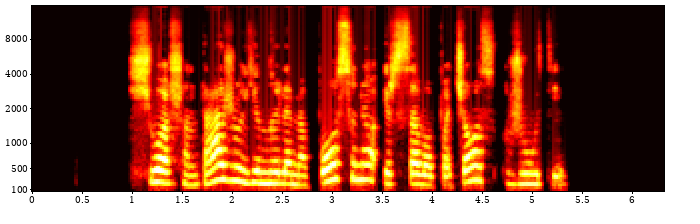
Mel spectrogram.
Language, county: Lithuanian, Kaunas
